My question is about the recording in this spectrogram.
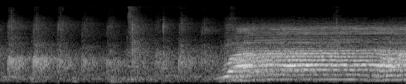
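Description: Acoustic guitar strumming, then about two seconds in a voice comes in on one long held sung note over the guitar.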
